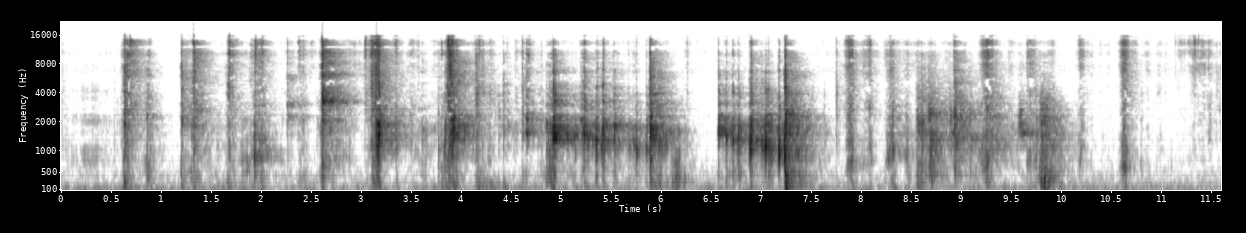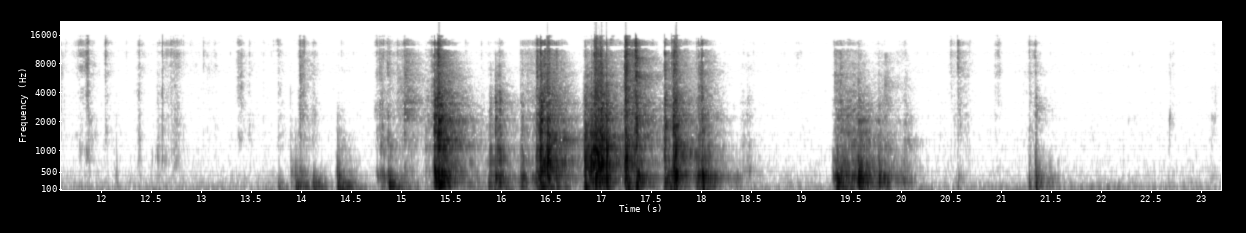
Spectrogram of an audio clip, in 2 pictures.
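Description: Small plastic pots being clicked open and their contents scraped, a quick run of clicks and scrapes. About halfway through, thick slime is handled over a plastic tray, giving a series of louder squishing, slapping handling noises for several seconds.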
